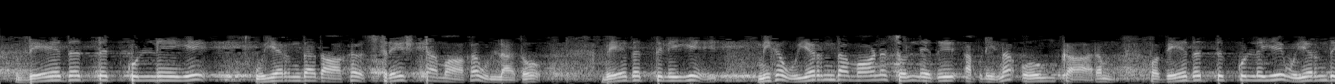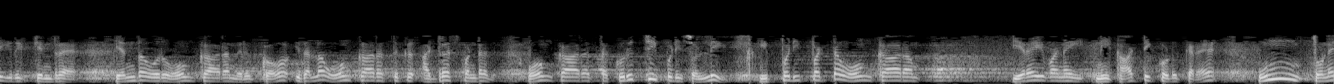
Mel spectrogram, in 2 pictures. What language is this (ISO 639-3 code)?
tam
